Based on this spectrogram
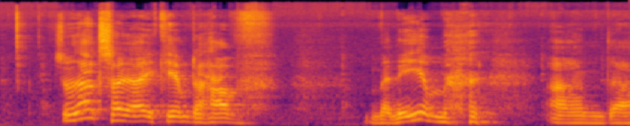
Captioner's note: laughs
